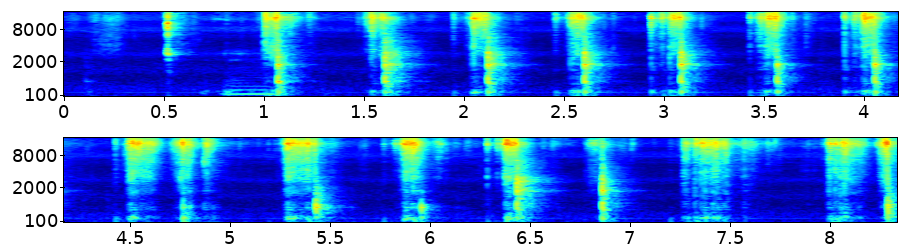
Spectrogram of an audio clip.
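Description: A knife chops down through a large onion on a board in a home kitchen, about a dozen crisp, evenly spaced cuts close by with no talking.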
